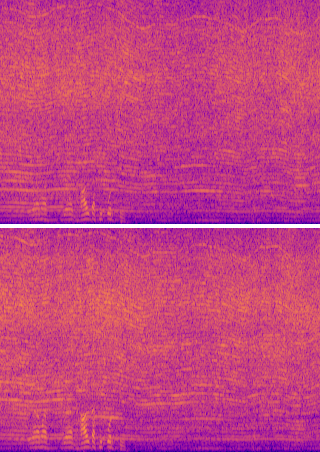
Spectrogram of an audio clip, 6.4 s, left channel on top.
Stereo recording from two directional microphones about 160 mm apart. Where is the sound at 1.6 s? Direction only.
5° right (ahead or behind).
